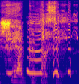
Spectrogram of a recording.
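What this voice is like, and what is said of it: Whispered words. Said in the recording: “I'm going to whisper it.”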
